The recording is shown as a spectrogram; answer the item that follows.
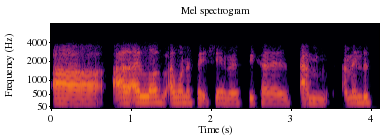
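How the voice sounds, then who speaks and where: A Nigerian woman, a Yoruba native speaker, talking as an interview guest in an animated way, often restarting her sentences and laughing. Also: lowish voice, normal speed, no echo. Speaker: guest content creator. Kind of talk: reflective interview talk. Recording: tinny phone-like line, dry.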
